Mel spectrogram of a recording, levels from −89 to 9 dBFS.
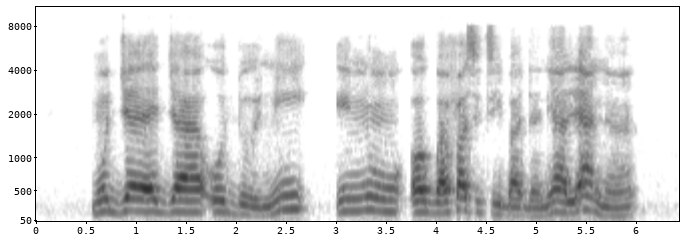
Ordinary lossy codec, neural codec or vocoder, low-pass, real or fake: Opus, 16 kbps; none; 7.2 kHz; real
